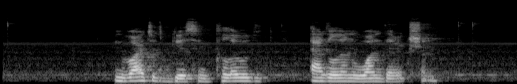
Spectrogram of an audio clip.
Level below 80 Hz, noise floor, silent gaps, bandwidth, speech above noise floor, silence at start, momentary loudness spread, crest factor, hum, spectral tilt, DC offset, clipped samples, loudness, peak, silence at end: -62 dBFS; -49 dBFS; none; 8 kHz; 32 dB; 1.15 s; 12 LU; 18 dB; none; -6.5 dB/octave; under 0.1%; under 0.1%; -18 LUFS; -2 dBFS; 0.55 s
